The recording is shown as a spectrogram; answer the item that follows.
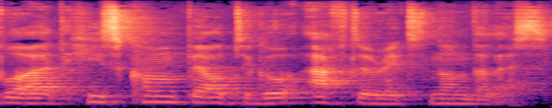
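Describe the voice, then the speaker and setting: With a French accent, a man speaks at a fairly high pitch and moderate pace, with audible room echo and noticeable background noise. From France. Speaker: book reviewer. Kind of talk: book review vlog. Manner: casual, animated.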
